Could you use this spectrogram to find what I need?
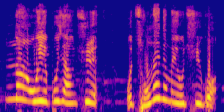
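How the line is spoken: Loud. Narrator (Chinese): 特特大声说

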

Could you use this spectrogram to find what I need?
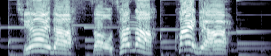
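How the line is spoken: Loud shout. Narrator (Chinese): 朱先生总是大声地喊

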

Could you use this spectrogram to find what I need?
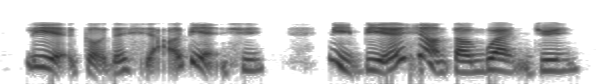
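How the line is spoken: Teasing. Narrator (Chinese): 哥哥们取笑他

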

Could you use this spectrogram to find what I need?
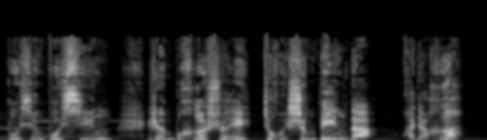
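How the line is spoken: Mischievous smirk. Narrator (Chinese): 柚子坏笑着

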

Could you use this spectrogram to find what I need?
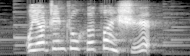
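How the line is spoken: Calling out. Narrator (Chinese): 第二个叫道

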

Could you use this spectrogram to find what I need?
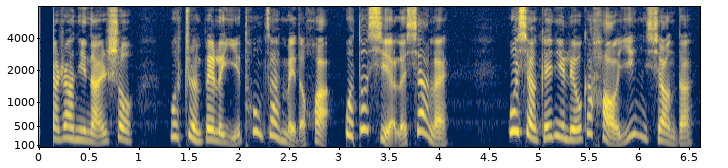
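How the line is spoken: Laughing. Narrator (Chinese): 他笑了，说

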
